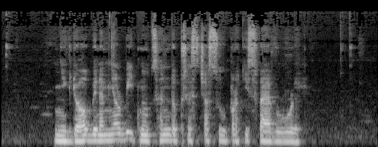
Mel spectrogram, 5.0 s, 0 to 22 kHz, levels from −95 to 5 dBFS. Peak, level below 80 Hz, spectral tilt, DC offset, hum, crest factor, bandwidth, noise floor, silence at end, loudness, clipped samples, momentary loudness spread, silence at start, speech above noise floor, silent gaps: -4 dBFS; -54 dBFS; -4.5 dB/octave; under 0.1%; none; 18 dB; 17 kHz; -53 dBFS; 0.35 s; -19 LUFS; under 0.1%; 10 LU; 0.1 s; 34 dB; none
